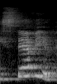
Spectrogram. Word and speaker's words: stevia: Now the problem that people don't know is stevia is very sweet, and it's pronounced stevia, not stevia.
